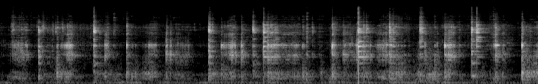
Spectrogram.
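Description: Metal spoon stirring coriander seeds and whole spices as they dry-roast without oil in a pressure cooker: repeated quick scrapes and clinks against the metal pot.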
